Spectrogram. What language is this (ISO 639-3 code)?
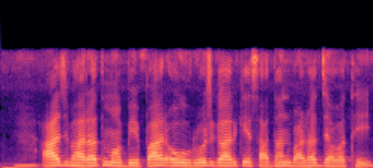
hne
